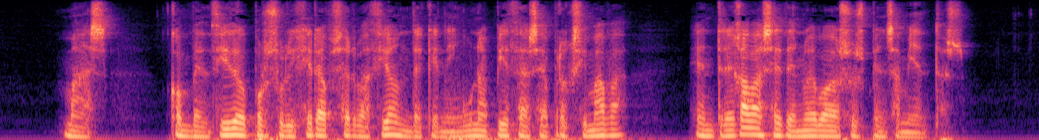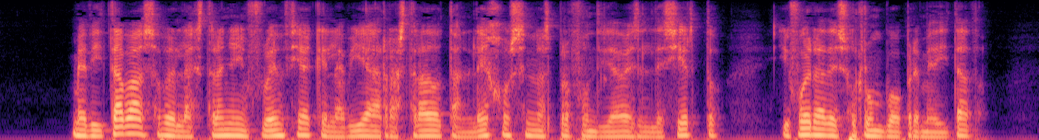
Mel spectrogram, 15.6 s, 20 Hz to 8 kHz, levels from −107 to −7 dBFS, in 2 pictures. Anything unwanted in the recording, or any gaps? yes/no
no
